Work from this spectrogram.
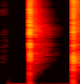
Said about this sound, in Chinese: …拍手鼓掌，脸上笑着说道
